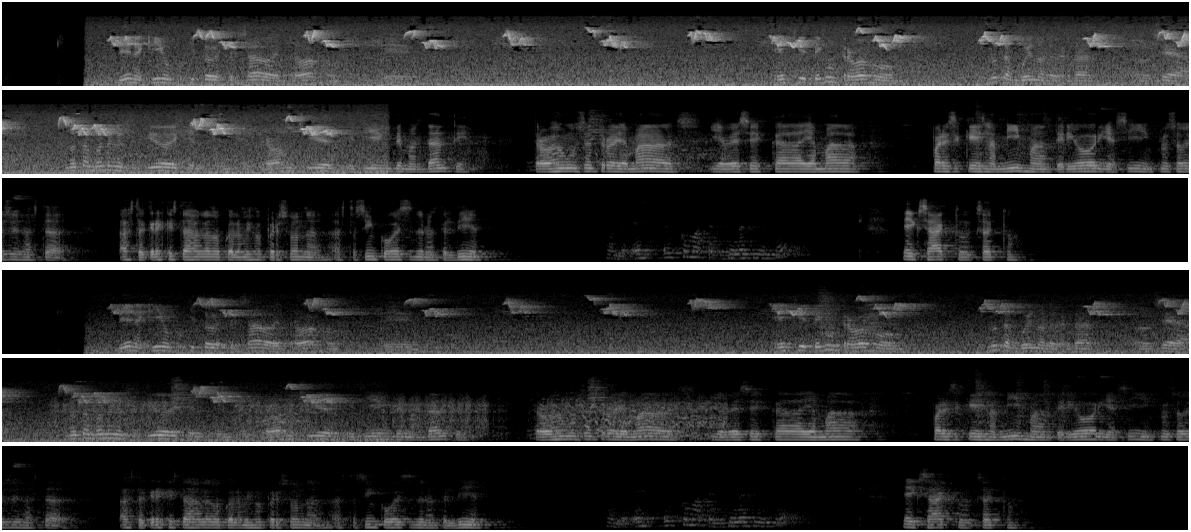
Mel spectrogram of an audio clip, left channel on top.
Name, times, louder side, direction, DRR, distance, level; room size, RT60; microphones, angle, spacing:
sound 1, 0.8-15.8, left 13 dB, 80° left, 0.4 m, -28 dB
voice 1, 1.1-3.5 3.7-4.3 7.7-9.1 9.8-10.9 11.3-11.9 12.5-16.6 17.2-20.4 21.2-24.4 24.9-28.5 32.4-33.9, left 3 dB, 55° left, 12 dB, 0.7 m, -36 dB
sound 2, 8.0-25.8, right 1 dB, 5° right, 2.1 m, -57 dB
sound 3, 12.3-19.2, right 8 dB, 85° right, 0.4 m, -47 dB
voice 2, 29.8-31.6, left 1 dB, 25° left, -6 dB, 3.2 m, -55 dB
19.5 x 7.7 x 4.4 m, 0.94 s
head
